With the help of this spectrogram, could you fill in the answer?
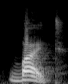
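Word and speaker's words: bite: এখানে আছে বিআইটি, বিট, বিট এখন উচ্চারণ হওয়ার কথা বিটে বা বিটি, কিন্তু সেটি হয়নি, হয়েছে বাইট, বাইট এখানে অনুচ্চারিত ইর জন্য হয়েছে বাইট।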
